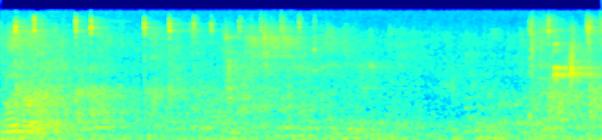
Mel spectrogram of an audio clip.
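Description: A table tennis ball taps lightly on a table in an echoing hall.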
